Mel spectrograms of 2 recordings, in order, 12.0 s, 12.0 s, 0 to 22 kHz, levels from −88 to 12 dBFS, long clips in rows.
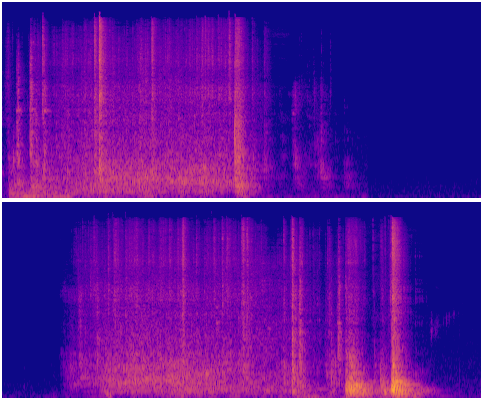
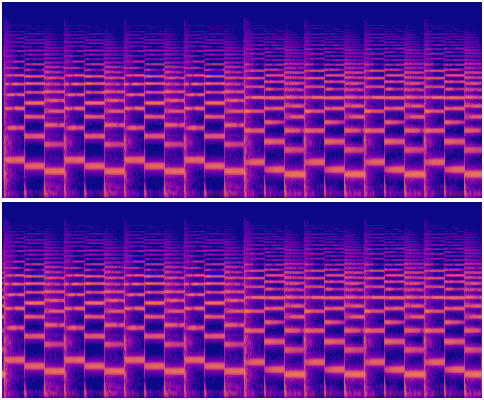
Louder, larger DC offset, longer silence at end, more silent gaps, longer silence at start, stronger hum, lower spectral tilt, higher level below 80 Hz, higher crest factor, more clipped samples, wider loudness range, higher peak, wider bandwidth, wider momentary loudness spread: second, -27 LUFS vs -21 LUFS; neither; first, 0.6 s vs 0 s; neither; about the same, 0.05 s vs 0 s; neither; first, -5 dB/octave vs -1.5 dB/octave; first, -50 dBFS vs -58 dBFS; first, 30 dB vs 14 dB; neither; first, 16 LU vs 0 LU; first, 0 dBFS vs -10 dBFS; first, 16.5 kHz vs 14.5 kHz; first, 20 LU vs 1 LU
